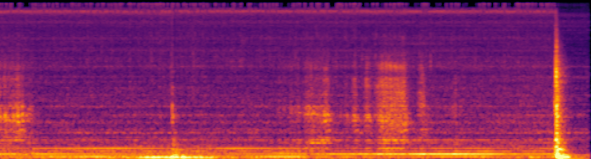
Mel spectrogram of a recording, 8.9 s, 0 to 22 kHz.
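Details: Prusa MK3/MK3S FDM 3D printer during maintenance, X-axis check after cleaning dust from the fan: low, steady motor hum with soft, brief sweeps as the carriage travels, smooth and even, normal axis movement.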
